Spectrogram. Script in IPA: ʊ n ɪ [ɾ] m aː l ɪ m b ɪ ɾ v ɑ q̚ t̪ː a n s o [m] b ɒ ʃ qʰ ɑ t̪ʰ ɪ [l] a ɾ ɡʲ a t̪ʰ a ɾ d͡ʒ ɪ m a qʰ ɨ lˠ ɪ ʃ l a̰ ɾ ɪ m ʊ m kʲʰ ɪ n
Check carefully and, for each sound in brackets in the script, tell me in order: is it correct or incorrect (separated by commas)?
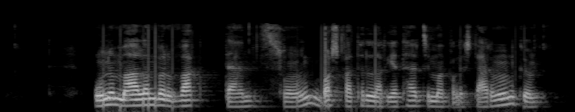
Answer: incorrect, incorrect, incorrect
